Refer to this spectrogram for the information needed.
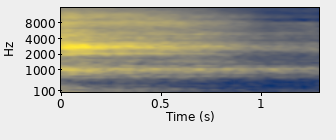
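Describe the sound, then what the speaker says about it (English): A long, deep inhalation during a morning qigong session, heard alone as a soft airy rush that is strongest at the start and slowly fades over about a second. "take a deep breath"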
